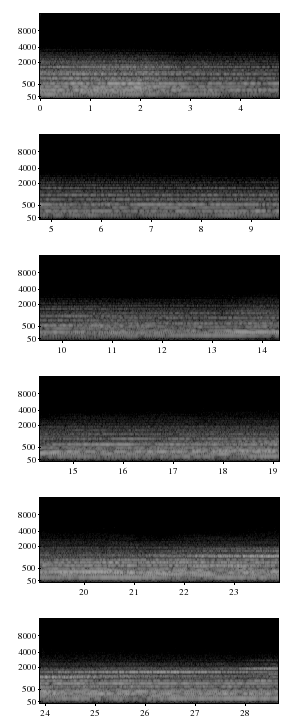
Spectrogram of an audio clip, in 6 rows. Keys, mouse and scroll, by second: 3.4 scroll down 1, 3.7-5.8 middle drag, 3.9 scroll up 1, 4.8-5.8 scroll up 1, 5.8-7.7 drag, 7.7-8.9 middle drag, 8.9-12.9 drag, 12.6 scroll down 2, 12.9-14.4 middle drag, 13.4-14.3 scroll up 2, 14.3 scroll up 1, 14.4-17.3 drag, 17.3 middle click, 18.3-23.6 drag, 23.3 scroll down 2, 23.6-25.4 shift+middle drag, 24.1-24.9 scroll up 4, 24.9-25.4 scroll up 1, 25.4-28.6 drag.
